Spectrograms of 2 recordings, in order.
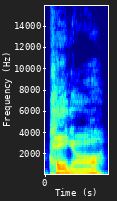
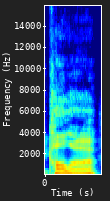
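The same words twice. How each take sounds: First: American accent, with the final R clearly pronounced. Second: Australian accent, with the final R barely pronounced. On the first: "an American would say color" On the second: "an Australian would just say color"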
